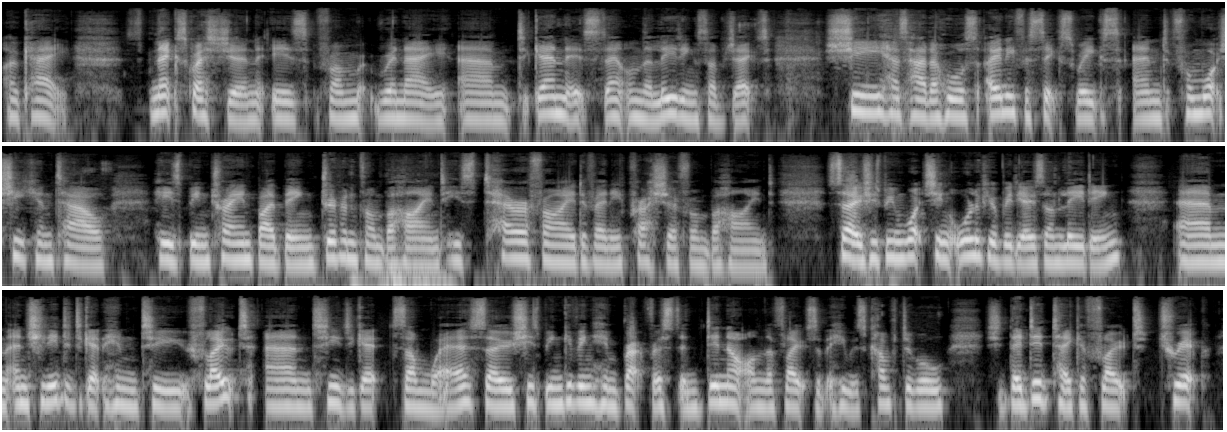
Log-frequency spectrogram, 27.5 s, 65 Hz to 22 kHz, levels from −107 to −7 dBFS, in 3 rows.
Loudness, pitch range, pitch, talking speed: -30 LUFS, 170-200 Hz, 180 Hz, 200 wpm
